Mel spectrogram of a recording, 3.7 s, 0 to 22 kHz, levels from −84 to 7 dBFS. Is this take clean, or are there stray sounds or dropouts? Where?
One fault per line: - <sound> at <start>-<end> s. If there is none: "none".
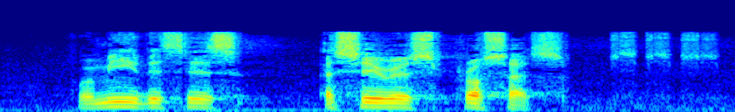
- laugh at 3.0-3.6 s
